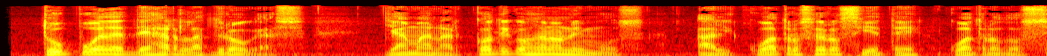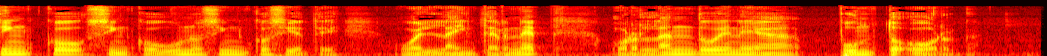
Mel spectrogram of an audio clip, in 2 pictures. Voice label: Male Spanish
